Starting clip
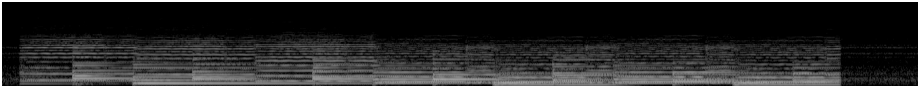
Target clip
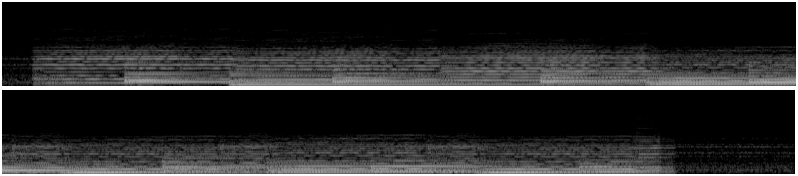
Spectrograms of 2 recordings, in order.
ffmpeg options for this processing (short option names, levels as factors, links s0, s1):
-af "highpass=110,equalizer=f=270:t=o:w=0.29:g=-6.5,bandreject=f=60:t=h:w=6,bandreject=f=120:t=h:w=6,bandreject=f=180:t=h:w=6,bandreject=f=240:t=h:w=6,aecho=1:1:79:0.355,asetrate=25442,aresample=44100,volume=1.12"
